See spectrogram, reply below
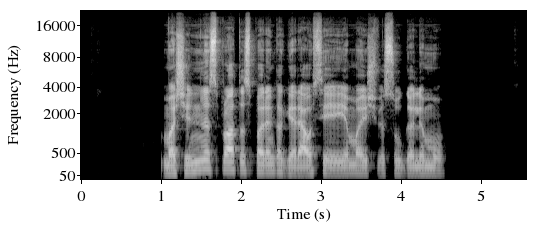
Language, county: Lithuanian, Alytus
